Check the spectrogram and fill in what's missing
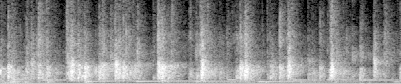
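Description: Steady applause from a church congregation, a broad wash of clapping with rhythmic surges, continuing throughout.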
